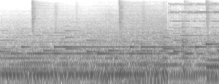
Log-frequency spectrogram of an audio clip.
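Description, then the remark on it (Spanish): A telephone in a phone booth at a local store rings with a steady electronic tone that holds throughout, set against a constant wash of rushing background noise, with no one speaking. “El teléfono ya estaba sonando cuando llegó.”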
